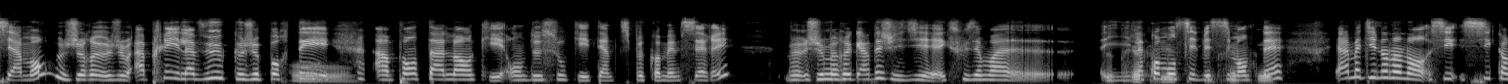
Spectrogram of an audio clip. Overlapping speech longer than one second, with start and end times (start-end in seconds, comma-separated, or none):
11.0-12.8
